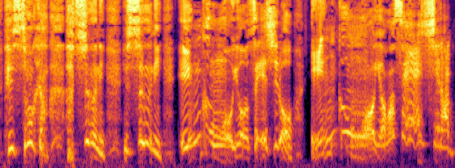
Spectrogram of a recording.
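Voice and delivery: flustered lord calling for help; panicked shogun. Acted. Shogun panics, orders reinforcements.

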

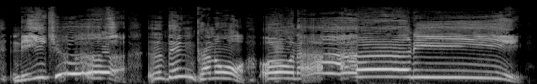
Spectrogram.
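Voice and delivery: high, very slow ringing shout; booming call. A narrator's reading. Retainer announcing the lord's arrival, booming drawn-out call. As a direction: call out across the snowy night, drawn out. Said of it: "この声が雪の夜に響き渡った".

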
